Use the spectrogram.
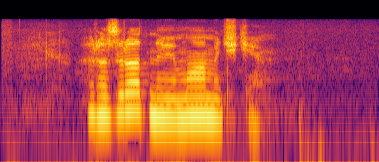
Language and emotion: Russian, sad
